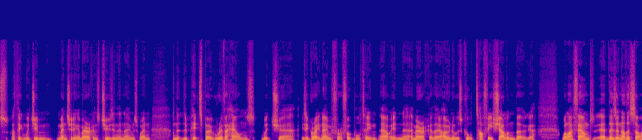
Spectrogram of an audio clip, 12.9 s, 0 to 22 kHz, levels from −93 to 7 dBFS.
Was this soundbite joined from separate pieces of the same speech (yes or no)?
yes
